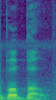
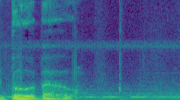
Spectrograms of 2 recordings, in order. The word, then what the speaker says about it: Bourbon: yet as monsieur de bobo fine monsieur de bourbon the emphasis falls on the last syllable see now i'd rather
